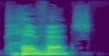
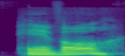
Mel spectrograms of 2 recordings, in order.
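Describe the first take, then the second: First: The name is pronounced the English way. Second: The name is pronounced the French way. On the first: "I'm going to call them Pivot because I'm a native English speaker" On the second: "I guess that's pronounced Pivot"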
